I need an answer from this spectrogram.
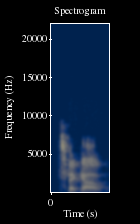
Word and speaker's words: Zwickau: Zwickau. The W is like a V.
